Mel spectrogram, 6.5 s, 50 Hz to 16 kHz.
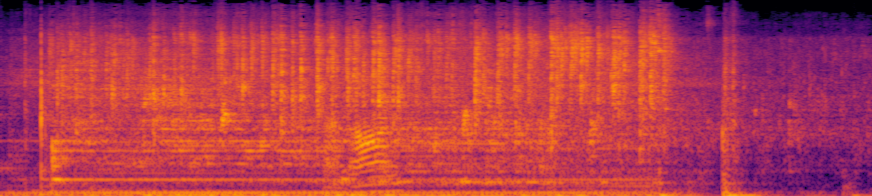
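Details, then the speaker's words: Everbilt HDS50 1/2 HP submersible ejector pump after repair, set on a level platform so the float can't snag, cover on, final fill test: steady hum with water moving, clean shut-off about five seconds in. Normal start-stop cycle. "listen to the pump start and stop one last time for peace of mind and that's about it"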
